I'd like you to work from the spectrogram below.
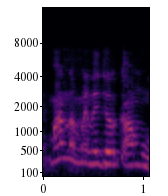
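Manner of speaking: high, indignant re-enacted demand; retold angry demand. Angry husband demanding the teller's manager, indignant. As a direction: demand it as if losing your temper. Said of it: "wah saya emosi gitu loh".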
